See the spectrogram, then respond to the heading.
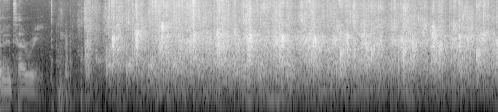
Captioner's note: applause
